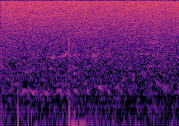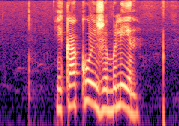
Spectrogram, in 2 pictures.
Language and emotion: Russian, angry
